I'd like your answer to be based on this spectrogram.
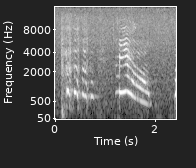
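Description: A cartoon black cat gives several meows: a quick cluster of short mews, then a longer drawn-out meow, and another starting at the end, all clear and close with quiet pauses between.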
